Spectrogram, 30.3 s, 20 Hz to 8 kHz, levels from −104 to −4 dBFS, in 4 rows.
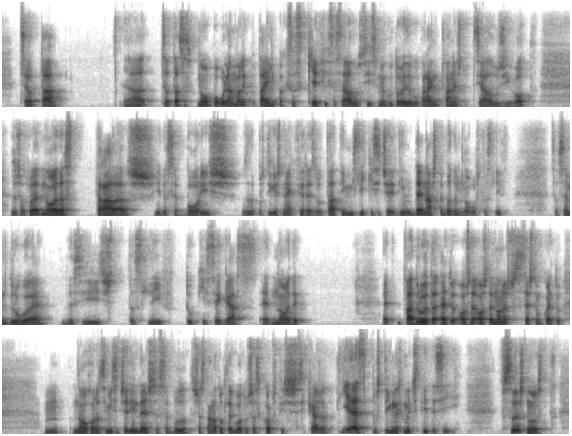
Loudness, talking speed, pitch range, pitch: -27 LUFS, 190 wpm, 105-125 Hz, 110 Hz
